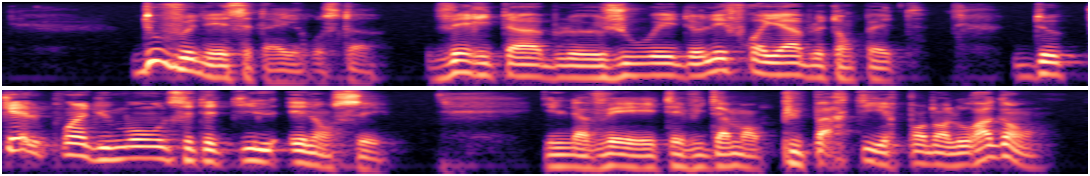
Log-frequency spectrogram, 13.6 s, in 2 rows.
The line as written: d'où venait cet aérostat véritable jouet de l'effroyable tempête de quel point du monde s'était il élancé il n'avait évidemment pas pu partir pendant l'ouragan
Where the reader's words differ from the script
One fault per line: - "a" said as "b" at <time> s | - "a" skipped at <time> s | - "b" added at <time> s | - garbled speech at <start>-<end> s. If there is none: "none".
- "pas" skipped at 11.5 s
